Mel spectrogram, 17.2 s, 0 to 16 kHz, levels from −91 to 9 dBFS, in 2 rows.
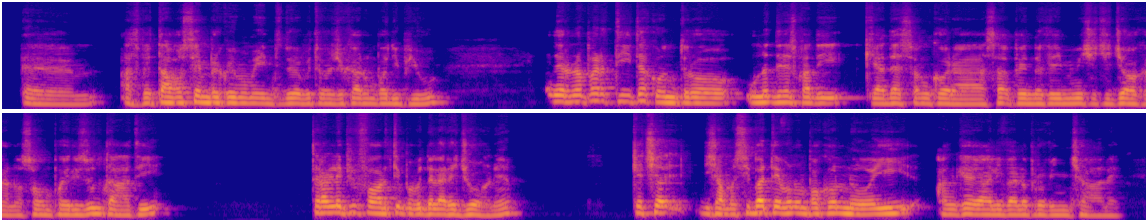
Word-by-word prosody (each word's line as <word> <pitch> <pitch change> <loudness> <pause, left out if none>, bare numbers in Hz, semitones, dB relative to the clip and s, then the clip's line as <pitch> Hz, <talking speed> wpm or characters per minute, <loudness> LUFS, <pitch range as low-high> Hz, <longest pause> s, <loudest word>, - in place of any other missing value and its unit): Ehm, 125 +1 -7
aspettavo 145 +2 0
sempre 155 0 +3
quei 150 0 +2
momenti 145 -3 -3
dove 140 +1 +1
potevo 135 0 -4
giocare 130 +2 -2
un 135 - -4
po' 135 - -2
di 130 - -3
più, 130 +4 -5 0.7
ed 185 - -2
era 180 -2 +4
una 180 - +3
partita 200 -1 -2
contro 150 -5 0
una 160 +1 +2
delle 165 +1 +1
squadre 150 -3 -1
i 145 0 -4
che 140 -1 -2
adesso 135 0 -2
ancora, 130 -3 -2
sapendo 135 0 -1
che 130 - -6
i - - +2
miei 135 - -1
amici 135 -1 -1
ci 130 0 -6
giocano, 125 -3 -1
so 135 +3 -3
un 130 - -3
po' 135 +2 -4
i - - +2
risultati 140 +1 -1 1.0
tra 175 -1 +6
le 185 - +5
più 180 +2 -2
forti 165 -1 +2
proprio 150 -3 0
della 145 -1 +4
regione, 135 +4 -1 0.7
che 180 - 0
cioè 175 +1 +2
diciamo 150 -3 0
si 140 - -2
battevano 175 -2 +6
un 165 - +2
po' 155 0 +1
con 170 +1 +2
noi 150 - +4 0.2
anche 140 +1 0
a 135 - +3
livello 130 0 +1
provinciale. 120 -4 -5
140 Hz, 195 wpm, -23 LUFS, 130-160 Hz, 1.0 s, tra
